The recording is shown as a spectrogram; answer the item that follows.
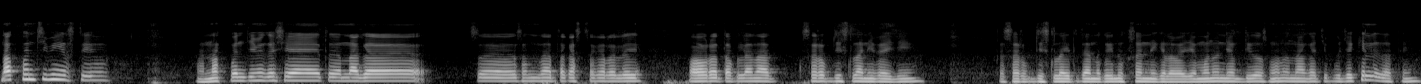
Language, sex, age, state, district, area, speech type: Marathi, male, 60+, Maharashtra, Amravati, rural, spontaneous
